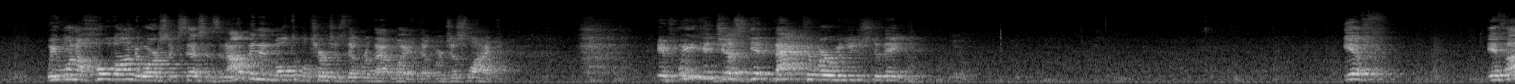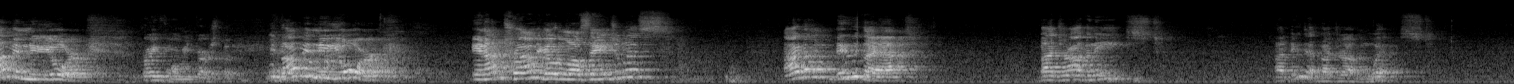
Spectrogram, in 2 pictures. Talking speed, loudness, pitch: 140 wpm, -19 LUFS, 195 Hz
